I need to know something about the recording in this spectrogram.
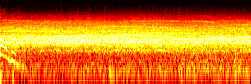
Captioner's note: crowd cheering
